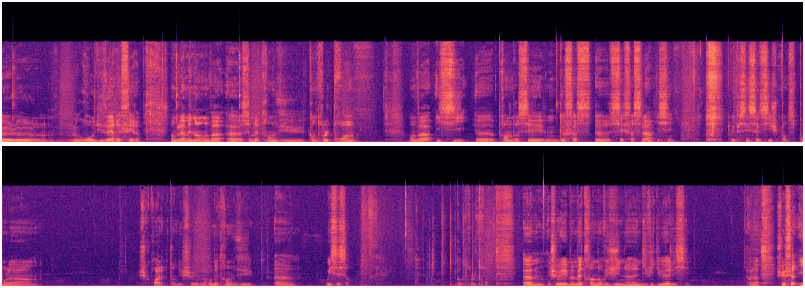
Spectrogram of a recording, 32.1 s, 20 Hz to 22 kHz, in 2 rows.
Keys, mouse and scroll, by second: 2.6 scroll up 2, 3.2-6.3 shift+middle drag, 6.3 ctrl+KP_3, 7.0 Tab, 11.3-15.6 shift+drag, 25.0 ctrl+KP_3, 29.6-32.0 drag.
